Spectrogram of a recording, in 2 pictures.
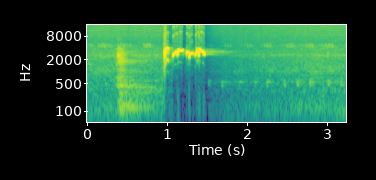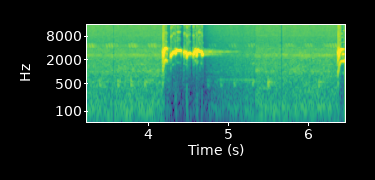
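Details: Sooty-headed bulbul song played as a lure to get bulbuls singing: bubbly whistled phrases of four notes recurring roughly every three seconds, with a faint thud and soft distant chirps between.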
